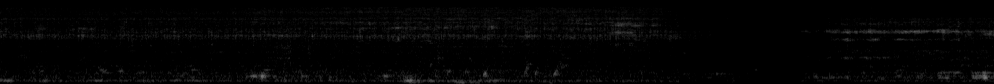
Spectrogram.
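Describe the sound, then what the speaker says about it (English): Cold water runs steadily from a kitchen tap into a sink while hot pasta water is drained, a continuous broadband rush with small splashes, dipping briefly before resuming. "I like to run a little bit of cold water when I drain my pasta water into the sink"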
